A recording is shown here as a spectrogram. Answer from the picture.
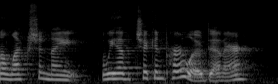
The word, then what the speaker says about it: pilau: Yeah, because it's spelled P-I-L-A-U, but it's perlo.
